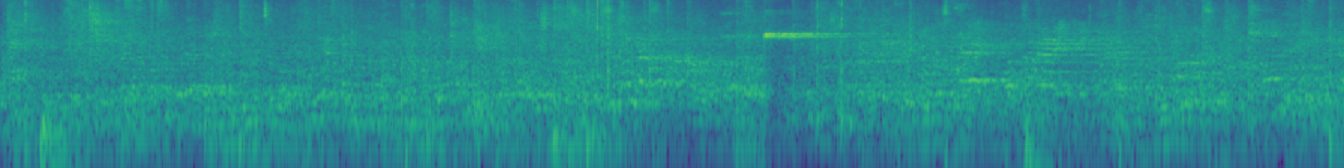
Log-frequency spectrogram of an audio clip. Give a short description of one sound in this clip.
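Young girls shout and call out in a large echoing hall.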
